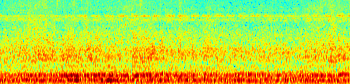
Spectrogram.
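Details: A bees swarm out of its hive fills the air with unbroken droning, low pitched buzz bands steady in loudness, many wings overlapping.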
